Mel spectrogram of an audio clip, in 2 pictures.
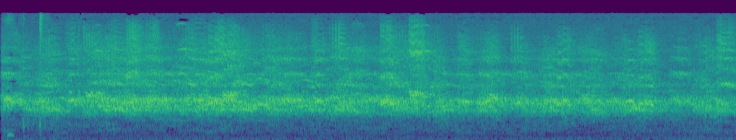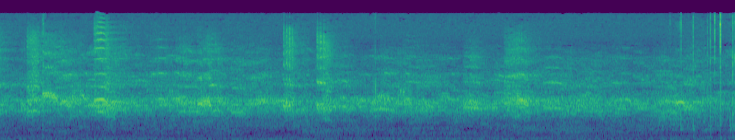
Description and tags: Flying Cranes
Cranes flying above a forest to their resting place on the Baltic Sea coast. Recorded while I was filming in a forest.
birds, cranes, field-recording, baltic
